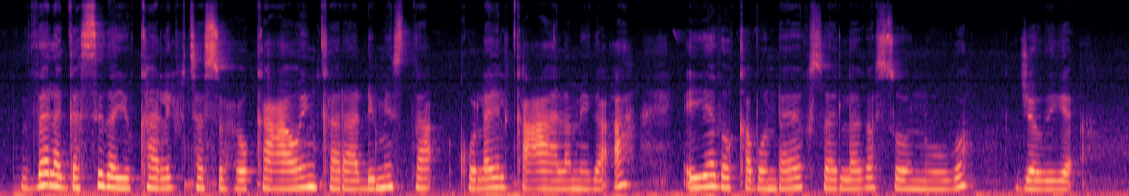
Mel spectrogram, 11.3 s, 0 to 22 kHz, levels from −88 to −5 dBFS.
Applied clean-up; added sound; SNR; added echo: none; none; none; none.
